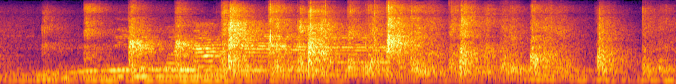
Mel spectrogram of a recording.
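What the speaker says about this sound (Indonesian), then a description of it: "Tepuk tangan." A class of students claps hands, a close burst of uneven rhythmic claps that keeps going for a few seconds before thinning out.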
